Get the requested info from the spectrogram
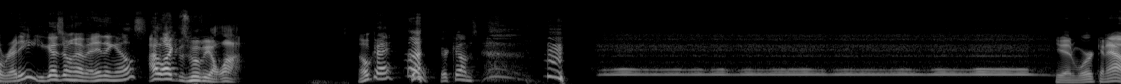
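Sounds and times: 
speech: 0.0 - 2.5, 3.6 - 5.8, 10.6 - 11.1
long steady whistle blown by a person: 6.0 - 10.6.

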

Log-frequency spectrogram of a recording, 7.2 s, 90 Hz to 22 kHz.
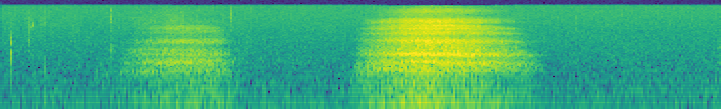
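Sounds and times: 
deep inhale swelling the belly: 1.2 - 2.4, 3.5 - 5.4
long slow mouth exhale as a breathing exercise: 1.2 - 2.4, 3.6 - 5.4.

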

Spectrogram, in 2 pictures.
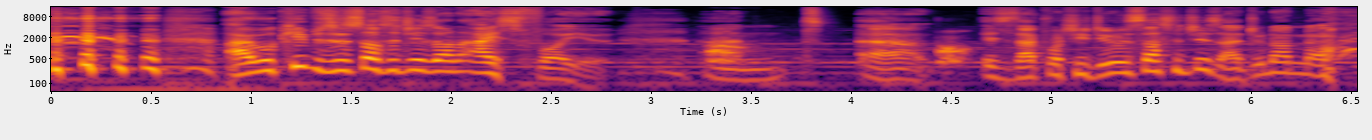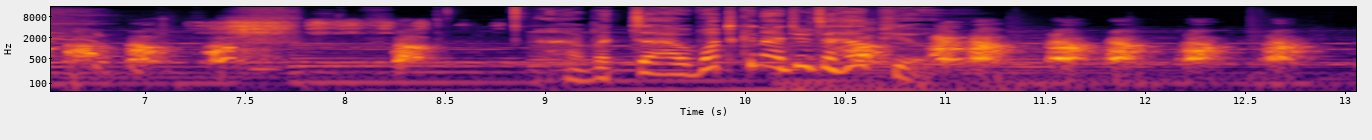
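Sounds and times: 
laughter: 0.0 - 0.6, 6.3 - 8.9
speech: 0.0 - 8.5, 9.1 - 11.2
several dogs barking loudly: 3.2 - 3.5, 4.4 - 4.7, 6.6 - 8.6, 10.9 - 12.9.

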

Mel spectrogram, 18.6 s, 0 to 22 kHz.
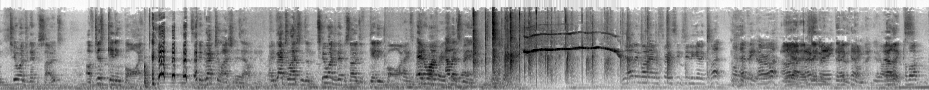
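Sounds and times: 
speech: 0.2 - 9.7, 13.8 - 18.5
laughter: 3.0 - 4.6, 14.6 - 15.5
clapping: 9.4 - 14.4
high whistle: 10.5 - 12.6.

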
